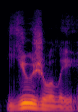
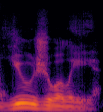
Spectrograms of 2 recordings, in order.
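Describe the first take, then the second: First: Said in the usual way. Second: Usually drawn out slowly. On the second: Shown as a demonstration. Teacher introduces the word usually. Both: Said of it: "allí normalmente usamos".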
